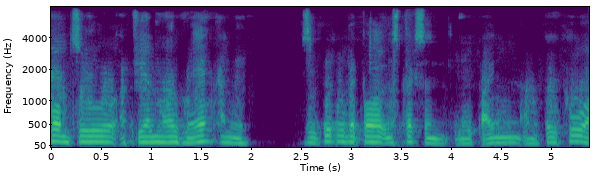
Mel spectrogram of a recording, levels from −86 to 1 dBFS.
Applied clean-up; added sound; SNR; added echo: neural mask model Resemble Enhance denoiser.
